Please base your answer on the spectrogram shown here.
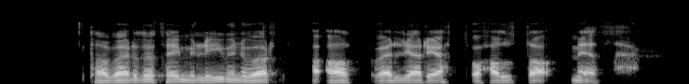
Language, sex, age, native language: Icelandic, male, 50-59, Icelandic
